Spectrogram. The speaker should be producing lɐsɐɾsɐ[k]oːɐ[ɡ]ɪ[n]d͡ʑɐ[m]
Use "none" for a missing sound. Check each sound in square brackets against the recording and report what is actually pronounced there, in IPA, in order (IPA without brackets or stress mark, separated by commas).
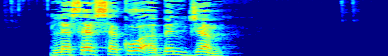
k, b, n, m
